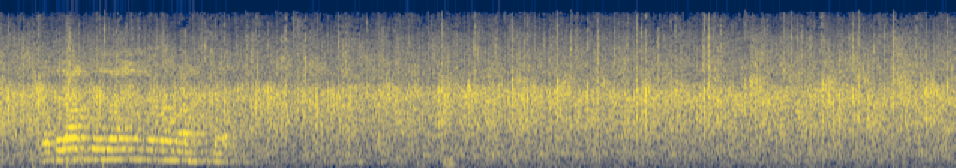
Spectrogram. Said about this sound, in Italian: Sta salendo ora le scalette laterali del palcoscenico. Ecco. Ed eccola sul palcoscenico, accolta dall'applauso.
